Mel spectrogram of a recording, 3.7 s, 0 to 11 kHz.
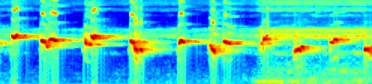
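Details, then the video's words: Yellow-vented bulbul singing a long 'ropel' song in a single breath, a training recording: quick clear whistled notes dropping in pitch, with a faint low hum joining in the second half. "Masteran trucukan terbaik ropel 1 nafas panjang"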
